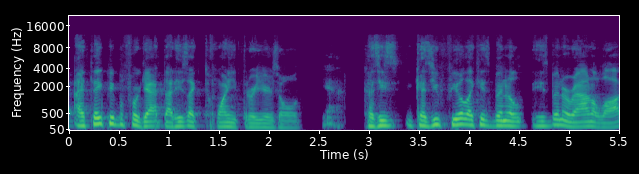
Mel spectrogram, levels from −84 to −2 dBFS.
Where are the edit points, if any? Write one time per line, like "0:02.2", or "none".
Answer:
0:02.8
